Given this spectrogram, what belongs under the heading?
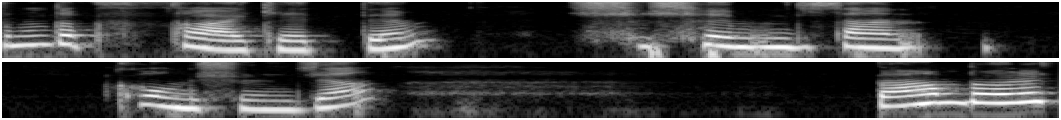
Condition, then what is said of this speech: Stuttering. Ben yine hani aynı ölçüde kekeliyorum.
